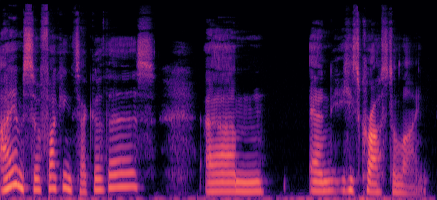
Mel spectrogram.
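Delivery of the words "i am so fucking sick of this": put-on Valley Girl accent. Quoting American voters who are fed up with Trump: put-on Valley Girl accent. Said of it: "Did you just do a Valley Girl accent then?".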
